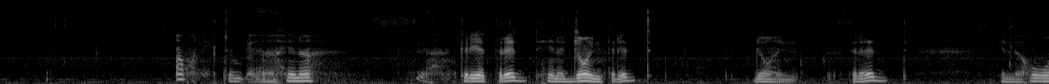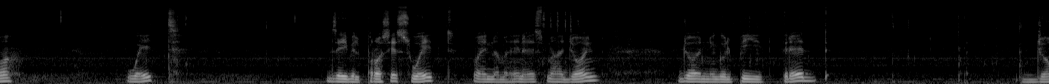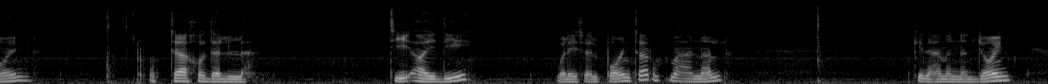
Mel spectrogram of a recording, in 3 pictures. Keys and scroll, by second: 0.0-2.0 typing, 3.8-10.0 typing, 11.6-22.0 typing, 23.5-25.5 typing, 27.5-29.6 typing, 31.1 Down.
